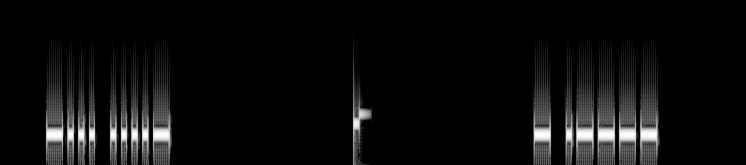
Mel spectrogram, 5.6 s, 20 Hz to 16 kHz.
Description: Morse code, heard as a keyed tone, about 30 wpm, 700 Hz. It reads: B4 T1
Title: Single-Letter Single-Number 30wpm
